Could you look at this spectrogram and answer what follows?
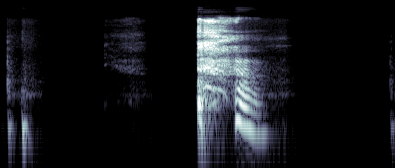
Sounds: Cough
